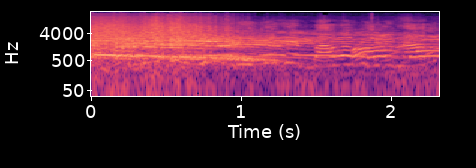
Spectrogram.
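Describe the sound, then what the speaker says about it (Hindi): Amarnath Yatra pilgrims packed into a bus shout loud, excited group chants hailing Baba Bholenath, voices rising together in a continuous roar of crowd cheering close by. "बाबा भोलेनाथ के जयघोष के नारे लगा रहे हैं"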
